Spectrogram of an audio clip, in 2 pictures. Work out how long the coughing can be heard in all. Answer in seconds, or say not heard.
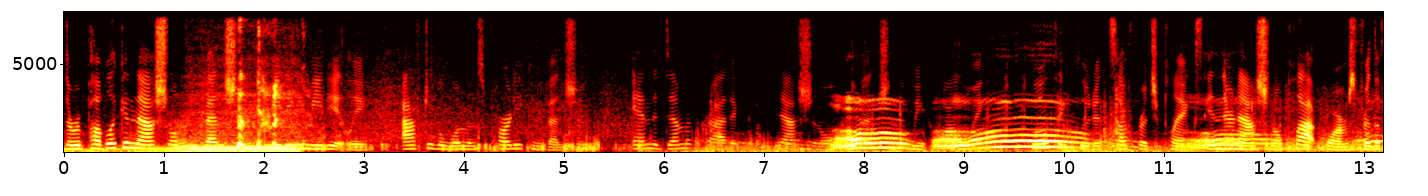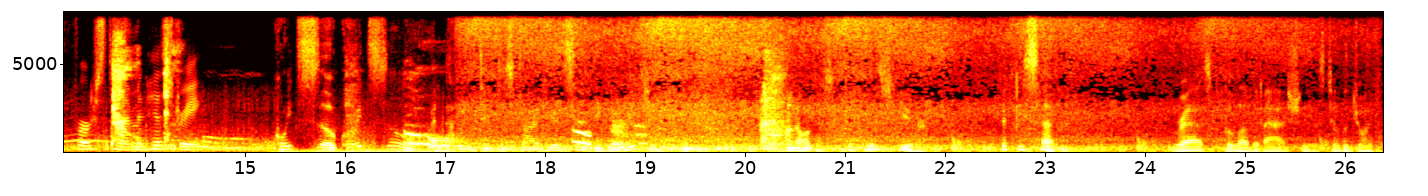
3 s.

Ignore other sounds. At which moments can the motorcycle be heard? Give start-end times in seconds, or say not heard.
0.0-2.5.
